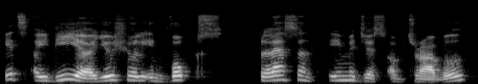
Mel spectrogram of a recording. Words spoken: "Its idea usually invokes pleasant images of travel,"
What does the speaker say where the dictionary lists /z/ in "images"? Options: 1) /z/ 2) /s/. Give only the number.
2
